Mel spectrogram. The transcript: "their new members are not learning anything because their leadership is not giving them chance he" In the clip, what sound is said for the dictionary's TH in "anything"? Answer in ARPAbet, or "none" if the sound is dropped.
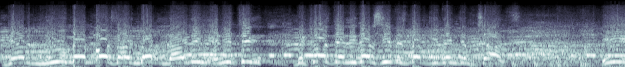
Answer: T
